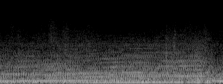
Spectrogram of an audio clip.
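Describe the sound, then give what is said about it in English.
A car accelerates in sport mode, its engine giving a steady, droning note with strong low harmonics. The sound holds fairly constant in loudness across the short stretch. “let me accelerate first before I finish my thought. There it goes. You can even hear a little bit of turbo whine.”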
